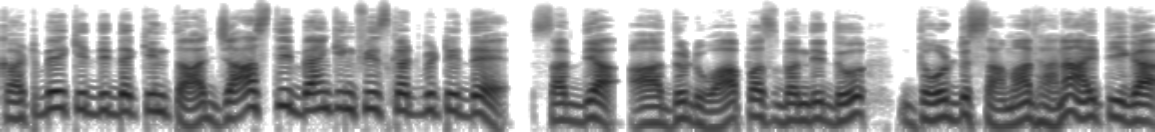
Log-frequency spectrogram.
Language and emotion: Kannada, happy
